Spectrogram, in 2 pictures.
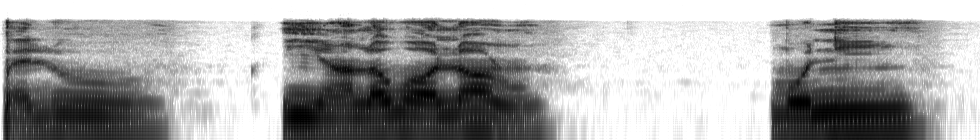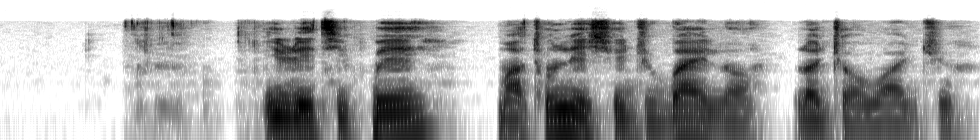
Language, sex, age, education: Yoruba, male, 30-45, tertiary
